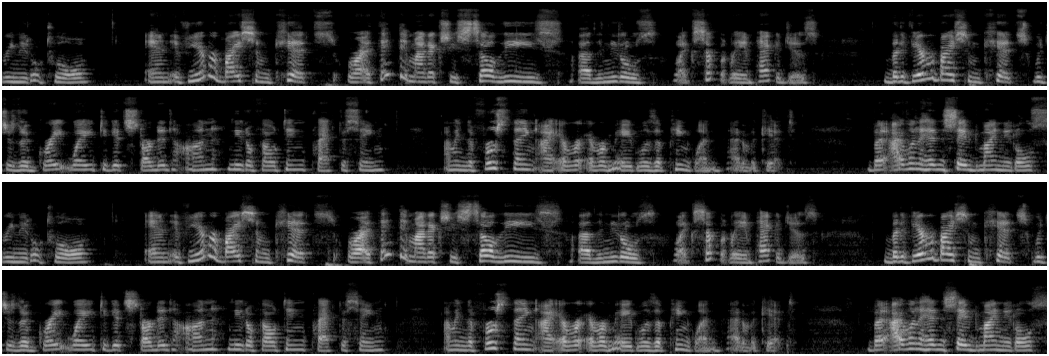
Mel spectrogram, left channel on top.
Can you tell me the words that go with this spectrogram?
tool, and if you ever buy some kits, or I think they might actually sell these, the needles like separately in packages, but if you ever buy some kits, which is a great way to get started on needle felting, practicing. I mean, the first thing I ever made was a penguin out of a kit. But I went ahead and saved my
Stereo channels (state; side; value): normal; both; correlation 0.48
